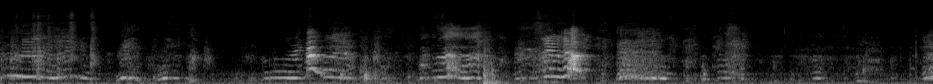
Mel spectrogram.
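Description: Panting and whimpering from a female dog recovering from an attack by a larger dog, among several household dogs including an elderly Husky, heard throughout under continuous talk.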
